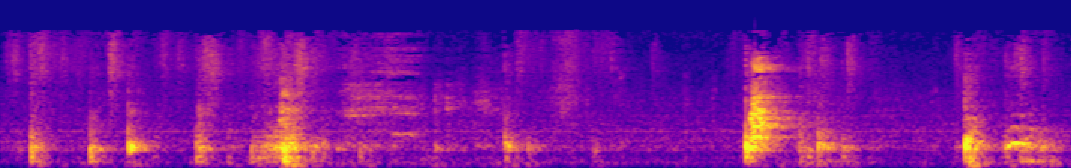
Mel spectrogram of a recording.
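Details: Freya, a pet dog playing with a rubber chicken toy, gives short, sharp barks and yips in irregular bursts, with two louder bursts close together near the end and quiet pauses between.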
